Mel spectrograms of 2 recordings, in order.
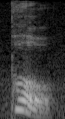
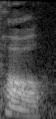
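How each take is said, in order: First: The name ends without any L sound. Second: The name ends with a clear L sound. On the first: "they say it as if there's no L" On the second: "Not Paul"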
